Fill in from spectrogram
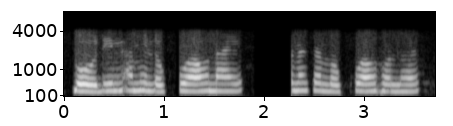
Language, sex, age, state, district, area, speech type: Assamese, female, 18-30, Assam, Darrang, rural, conversation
